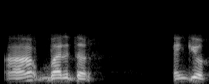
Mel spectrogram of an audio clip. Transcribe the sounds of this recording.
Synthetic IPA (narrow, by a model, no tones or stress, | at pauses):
ɦãbaɾit̪əɾ | t̪ʰɛ̃ŋkju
